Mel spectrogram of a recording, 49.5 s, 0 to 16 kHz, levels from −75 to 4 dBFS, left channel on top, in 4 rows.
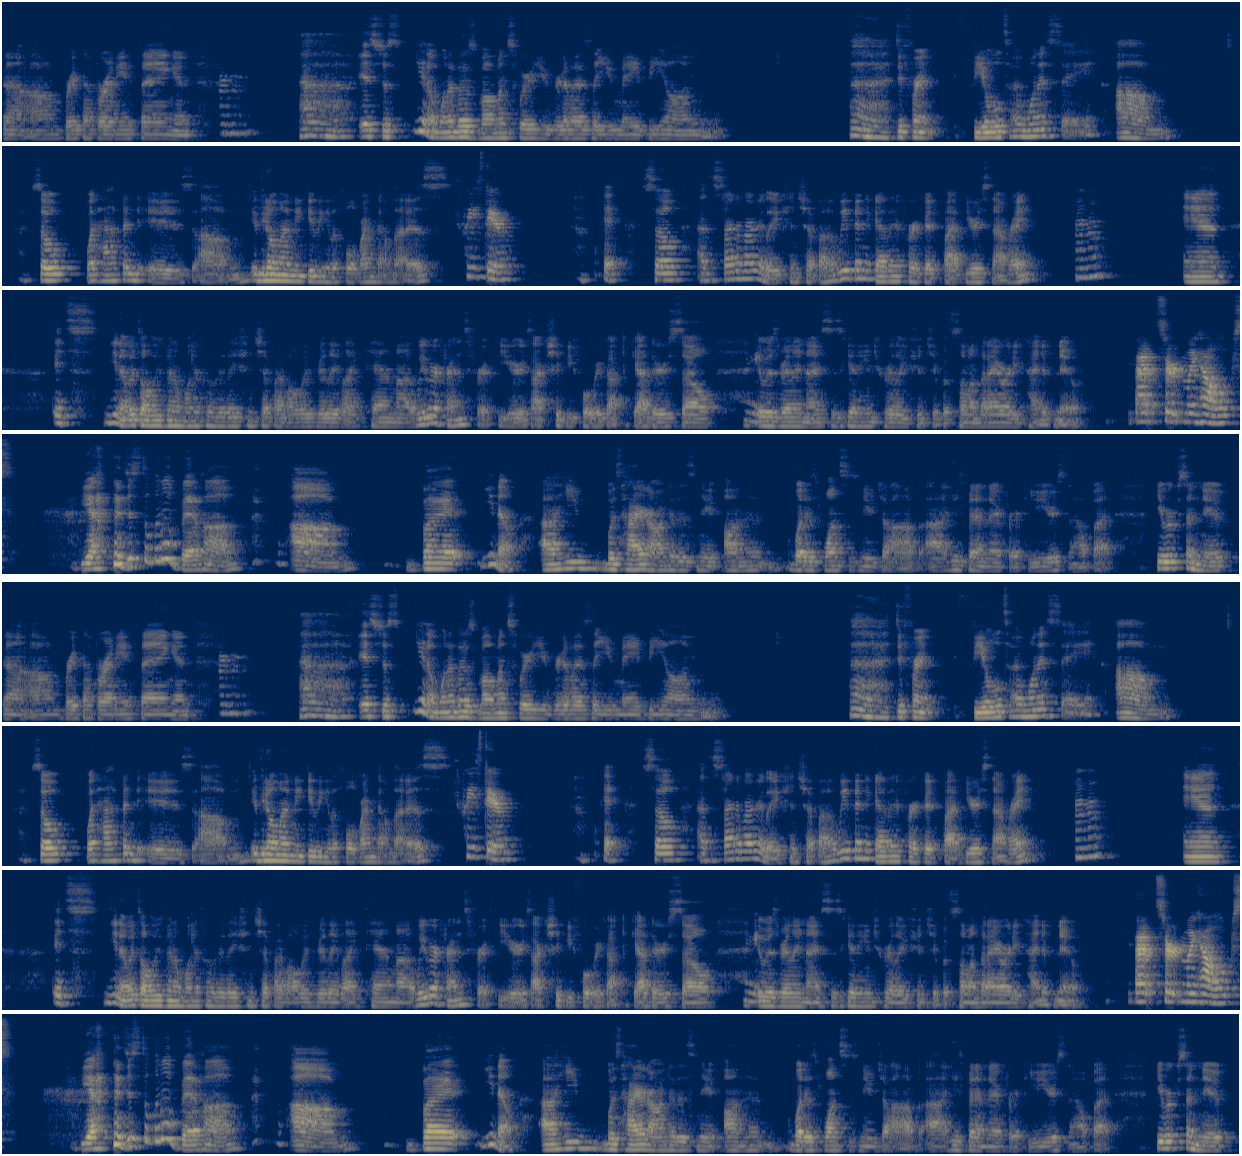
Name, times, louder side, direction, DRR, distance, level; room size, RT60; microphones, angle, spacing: voice 1, 0.0-2.1 3.0-7.2 8.5-9.3 9.7-11.7 12.5-16.8 18.1-22.7 24.2-24.9 25.3-35.5 37.8-39.5 40.0-40.7 41.2-49.3, right 1 dB, 10° right, 3 dB, 0.3 m, -31 dB
voice 2, 17.0-17.4 23.1-23.3 32.2-32.3 36.1-37.2, right 4 dB, 65° right, 3 dB, 0.7 m, -26 dB
2.9 x 2.4 x 2.7 m, 0.41 s
head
